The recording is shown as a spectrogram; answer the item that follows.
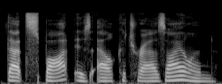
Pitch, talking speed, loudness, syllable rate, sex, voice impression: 165 Hz, 135 wpm, -20 LUFS, 4.0 syllables/s, female, feminine, adult-like, slightly intellectual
